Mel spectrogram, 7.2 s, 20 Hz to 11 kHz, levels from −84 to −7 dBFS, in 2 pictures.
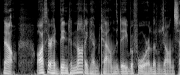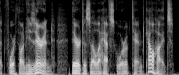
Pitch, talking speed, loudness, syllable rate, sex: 95 Hz, 210 wpm, -21 LUFS, 6.1 syllables/s, male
